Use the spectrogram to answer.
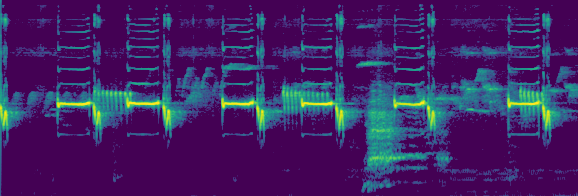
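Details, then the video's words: Red-headed tailorbird (prenjak kepala merah) singing gacor in ngalun voice as a lure: sustained high whistles with buzzy rattles and downward flicks, regular phrases, interrupted midway by a brief broad rustling noise. "MASTERAN PRENJAK KEPALA MERAH GACOR SUARA NGALUN"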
